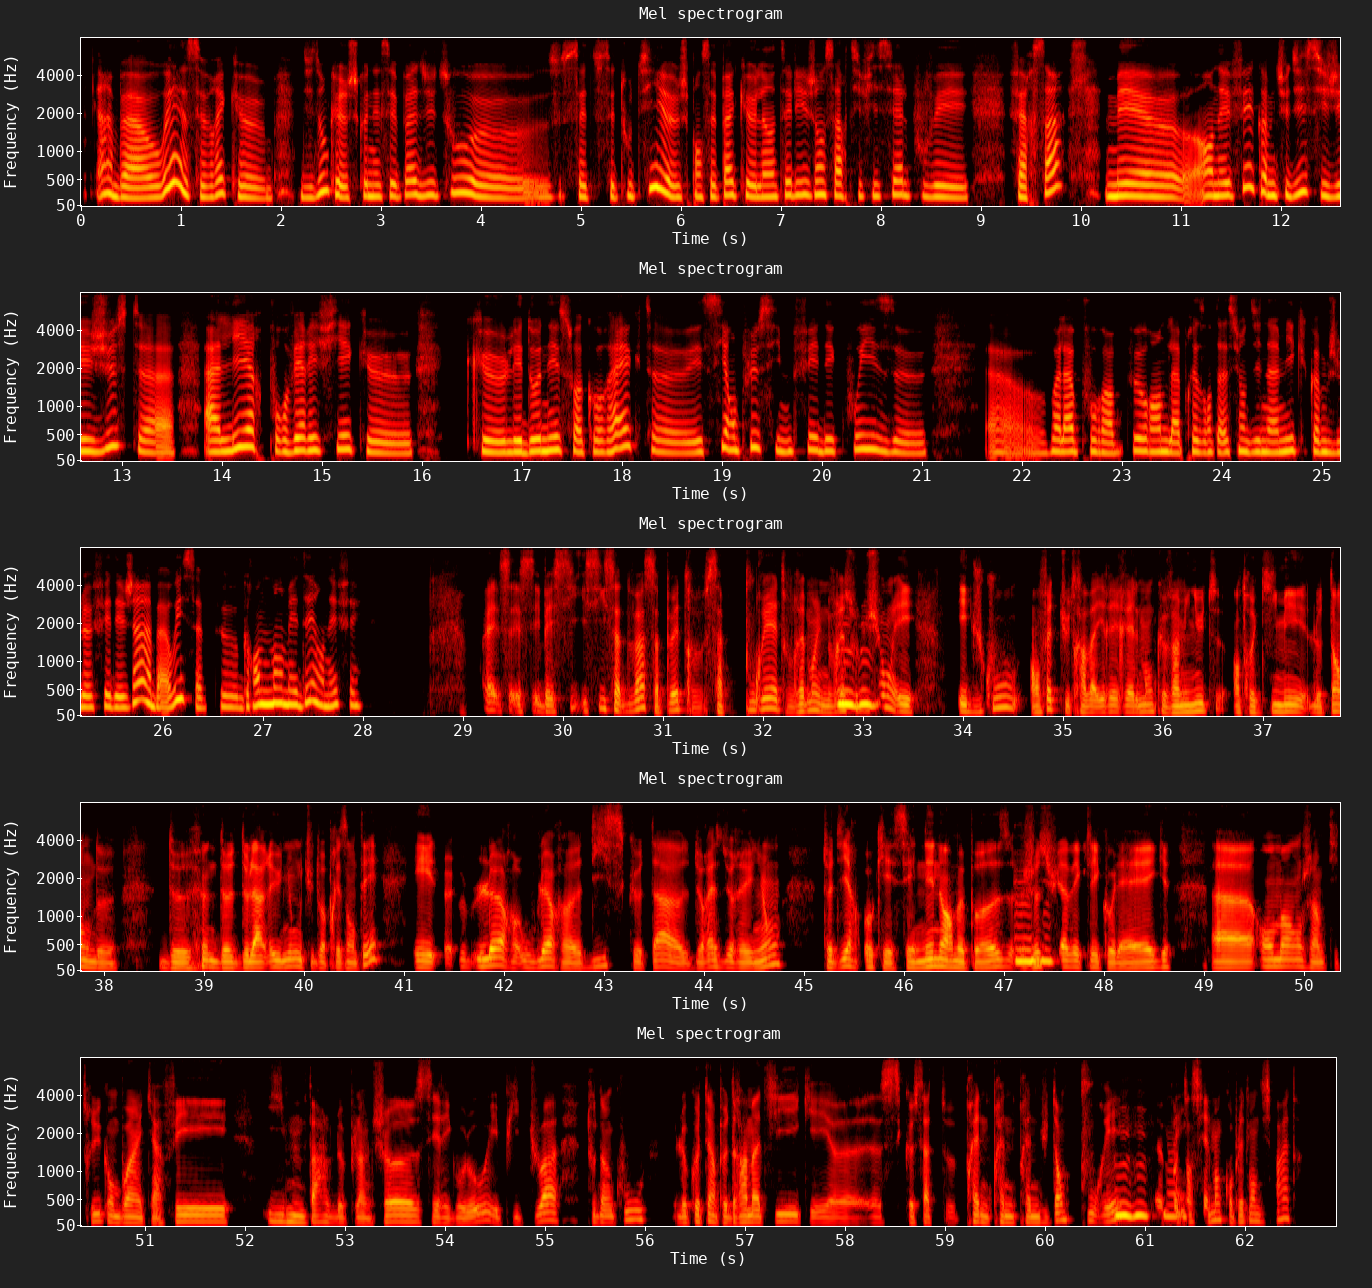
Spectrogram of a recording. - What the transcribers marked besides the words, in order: tapping; chuckle; stressed: "pourrait"
- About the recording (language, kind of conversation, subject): French, advice, Comment puis-je éviter que des réunions longues et inefficaces ne me prennent tout mon temps ?
- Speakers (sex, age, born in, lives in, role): female, 35-39, France, France, user; male, 35-39, France, France, advisor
